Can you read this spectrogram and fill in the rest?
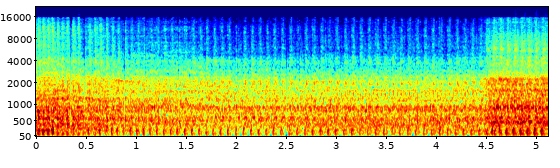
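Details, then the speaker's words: Riding lawn mower after carburetor cleaned and rebuilt with new gaskets and seals (previously wouldn't idle, backfired), empty fuel bowl: steady rapid chuffing of small single-cylinder engine cranking, then picks up and runs smoothly; normal cranking and starting. "I think we're ready to crank this over and fire it up just keep in mind that there is no fuel right now in the fuel bowl so it may crank for a few seconds more than it normally would because it has to fill that fuel bowl"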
